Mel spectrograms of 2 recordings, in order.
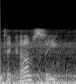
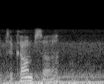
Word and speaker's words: Tecumseh: town I live in Tecumseh or Tecumseh however you want to pronounce it um Chief Tecumseh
